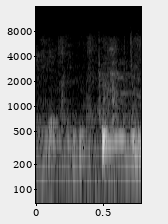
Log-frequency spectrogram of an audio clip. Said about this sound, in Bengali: এটা কি কবুতর ভাই?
